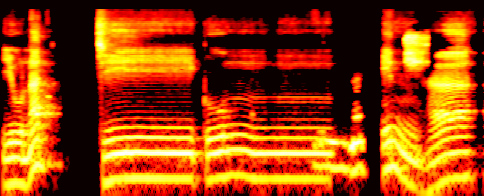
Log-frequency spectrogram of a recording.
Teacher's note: Jimnya ada tasdidnya dibaca dobel ditekan biar tampak dobelnya. · Mim sukun bertemu dengan huruf mim. Bacaan idgham mimi atau idgam mutasilat dibaca mendengung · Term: izhar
